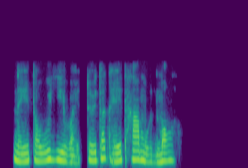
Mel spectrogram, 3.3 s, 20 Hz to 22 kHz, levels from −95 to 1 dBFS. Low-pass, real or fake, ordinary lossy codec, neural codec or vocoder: 5.4 kHz; fake; Opus, 24 kbps; codec, 16 kHz, 4.8 kbps, FACodec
